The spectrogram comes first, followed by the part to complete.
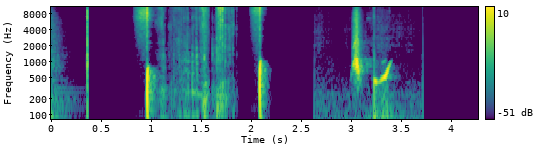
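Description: Animated logo intro sound effects: a run of sharp pops and clicks, then a short noisy swell with a quick upward-sliding tone about three seconds in.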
